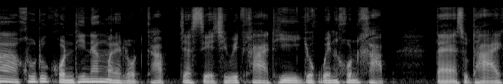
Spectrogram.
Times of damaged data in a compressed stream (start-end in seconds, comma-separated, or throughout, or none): none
